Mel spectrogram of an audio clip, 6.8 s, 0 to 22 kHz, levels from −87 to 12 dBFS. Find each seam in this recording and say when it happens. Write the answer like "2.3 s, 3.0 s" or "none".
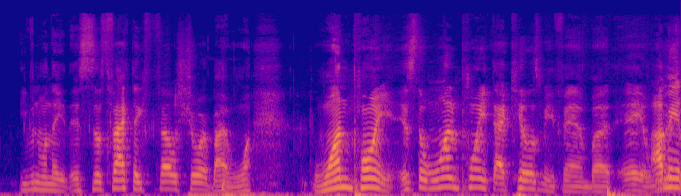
none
